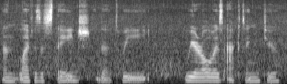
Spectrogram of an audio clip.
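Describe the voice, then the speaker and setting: A young woman chats softly in a relaxed ASMR Q&A, unhurried and reflective as she searches for words. Her voice stays level and flat, with a gravelly fry running through it. Steady sea noise washes behind her outdoors. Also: deep voice. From Latvia. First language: Latvian. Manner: soft, unhurried and thoughtful, pausing to search for words. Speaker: ASMR creator. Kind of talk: casual ASMR Q&A chat. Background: sea waves.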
